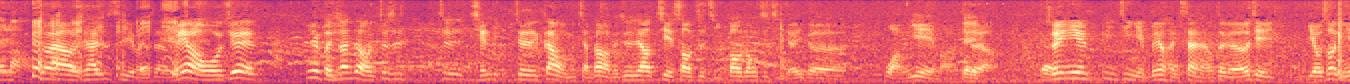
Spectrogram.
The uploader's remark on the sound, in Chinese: 錄音地點：台南 牽咖啡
